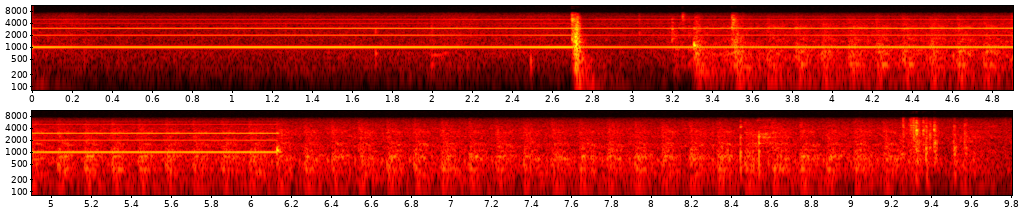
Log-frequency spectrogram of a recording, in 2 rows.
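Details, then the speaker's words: Safari van that sat unused, cranked at 14°F in wind: a steady chime, then the starter grinds at about four turns a second with only brief catches, so it cranks but will not start; ignition suspected, and the distributor cap was found corroded. "you to let off key it'll fire a little bit it'll it'll run out a little bit but not much and not enough to get it going"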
